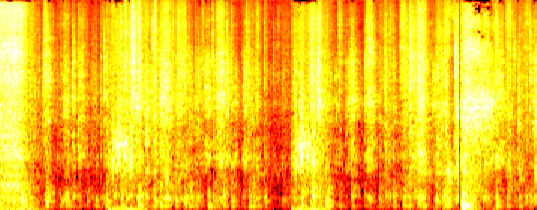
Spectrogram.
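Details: A Pomeranian 'lecturing' lets out short, sharp barks and grumbling yaps in uneven bursts over a low hum.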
